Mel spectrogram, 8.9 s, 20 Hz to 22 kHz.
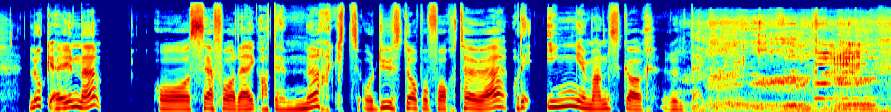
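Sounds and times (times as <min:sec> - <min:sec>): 
speech: 0:00.3 - 0:07.2
herd of black wild boars grunting and snuffling: 0:06.8 - 0:08.9.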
